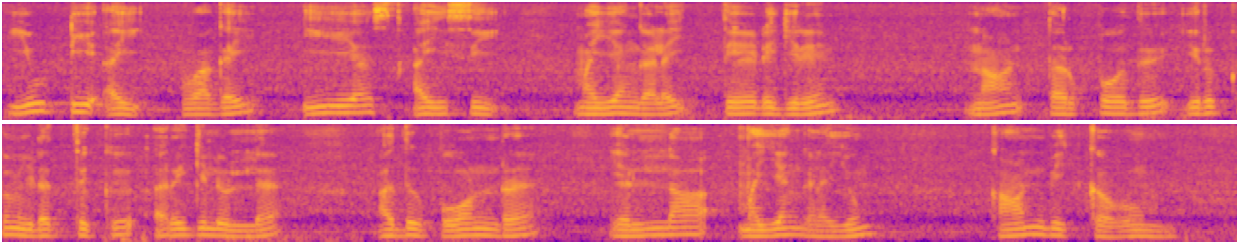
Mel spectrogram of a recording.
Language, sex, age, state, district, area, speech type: Tamil, male, 18-30, Tamil Nadu, Mayiladuthurai, urban, read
